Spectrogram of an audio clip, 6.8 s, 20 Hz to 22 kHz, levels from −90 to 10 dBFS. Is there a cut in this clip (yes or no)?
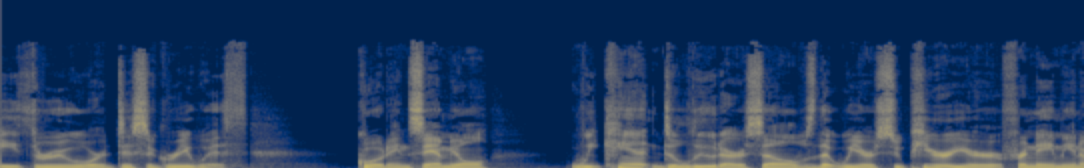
yes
